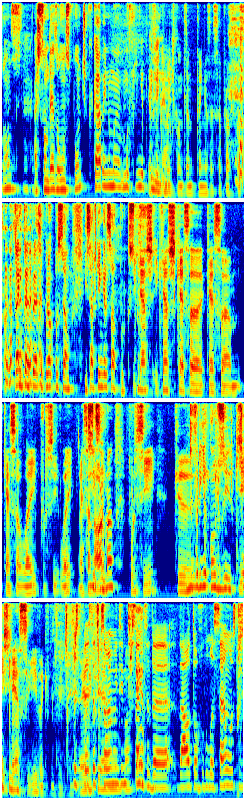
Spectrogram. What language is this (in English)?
Portuguese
